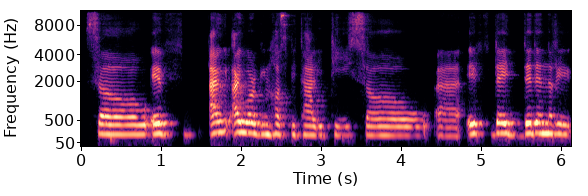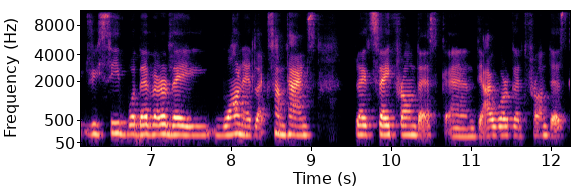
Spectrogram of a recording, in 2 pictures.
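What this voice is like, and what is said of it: Speaks with an accent. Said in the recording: “I have an accent and I will always have my accent”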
